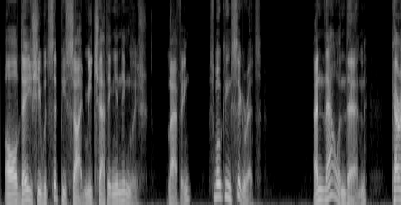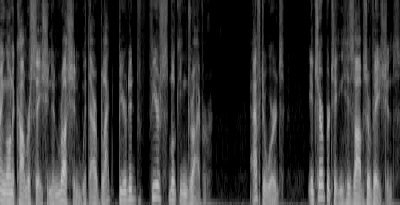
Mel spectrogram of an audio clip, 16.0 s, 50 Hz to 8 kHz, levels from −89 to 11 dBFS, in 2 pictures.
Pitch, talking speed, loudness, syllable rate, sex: 105 Hz, 125 wpm, -23 LUFS, 5.0 syllables/s, male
